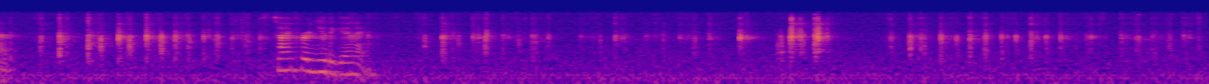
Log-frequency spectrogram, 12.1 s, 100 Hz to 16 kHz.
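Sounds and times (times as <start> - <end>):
steady low hum: 0.0 - 12.0
cards being shuffled by hand: 0.3 - 2.6, 4.2 - 12.0.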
